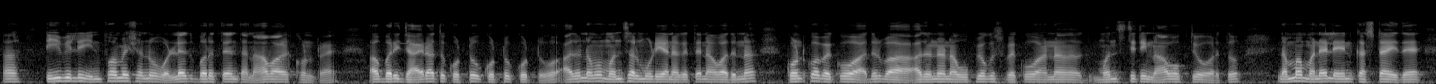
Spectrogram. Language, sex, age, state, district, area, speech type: Kannada, male, 60+, Karnataka, Chitradurga, rural, spontaneous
